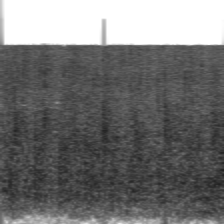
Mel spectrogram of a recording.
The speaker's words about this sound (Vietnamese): Rồi còn chúng ta cho một tràng pháo tay chào mừng một người anh em.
